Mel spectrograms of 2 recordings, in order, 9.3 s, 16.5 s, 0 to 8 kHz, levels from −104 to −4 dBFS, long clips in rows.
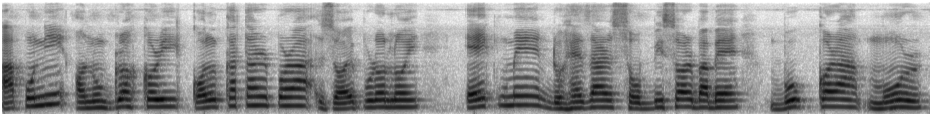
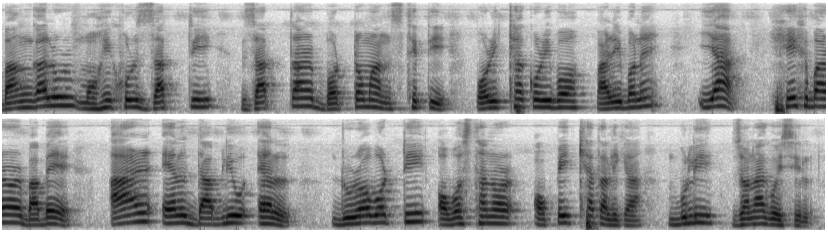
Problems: constant background noise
